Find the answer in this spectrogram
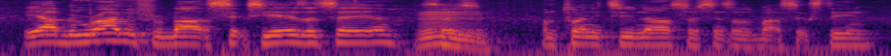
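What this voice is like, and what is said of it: Northern English accent. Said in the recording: “We got an accent in here. Sarah gets excited when she hears a northern accent”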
